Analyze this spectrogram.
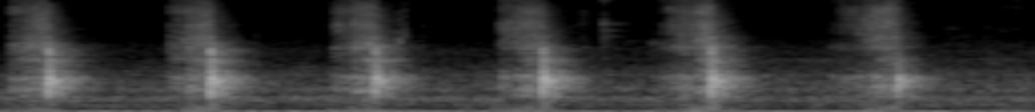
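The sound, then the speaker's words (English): A knife chops lengthways through an onion on a cutting board with a claw technique, cutting quite thick for a fine dice: six crisp, evenly spaced strikes at a slow steady rhythm, each a short sharp knock with no voices. “So you just want to firmly and with a nice sort of claw technique, just chop lengthways like that.”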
